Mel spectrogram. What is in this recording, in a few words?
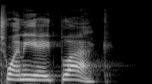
voice over; french roulette 3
